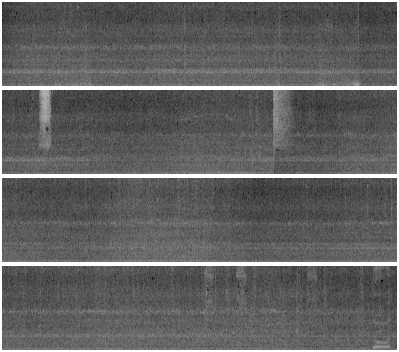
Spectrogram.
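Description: Truck engine and road noise heard inside the cab while driving slowly through traffic: a low rumble that swells and eases in stretches as the engine is put under load and let off. A couple of brief sharp sounds cut through it.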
